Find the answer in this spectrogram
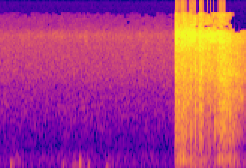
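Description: A single loud shotgun shot near the end, fired with a slug, its sharp report dying away over about half a second.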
